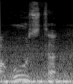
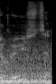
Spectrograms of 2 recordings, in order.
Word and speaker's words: Rust: trémas sur le U, parce que s'il y en a on dit Rust et s'il n'y en a pas on dit Rust, voilà.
